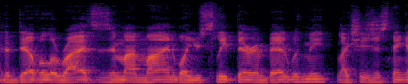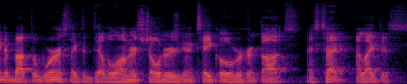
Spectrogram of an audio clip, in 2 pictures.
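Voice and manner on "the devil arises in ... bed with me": ordinary talk, nothing marked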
